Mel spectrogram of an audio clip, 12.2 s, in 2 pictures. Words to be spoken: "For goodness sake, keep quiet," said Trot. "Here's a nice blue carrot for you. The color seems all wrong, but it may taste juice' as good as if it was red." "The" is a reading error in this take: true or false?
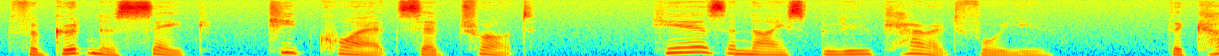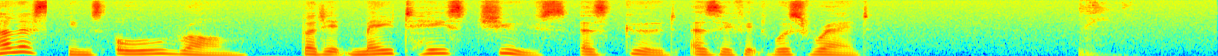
false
